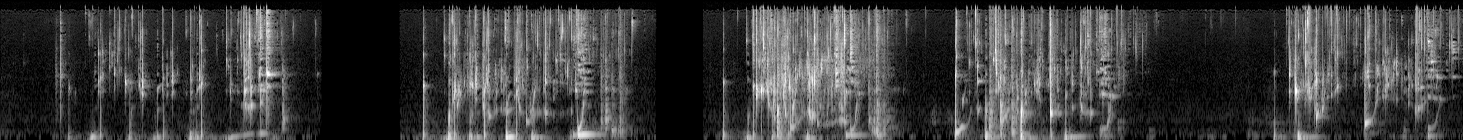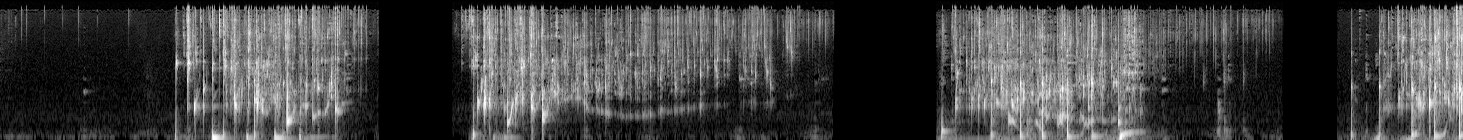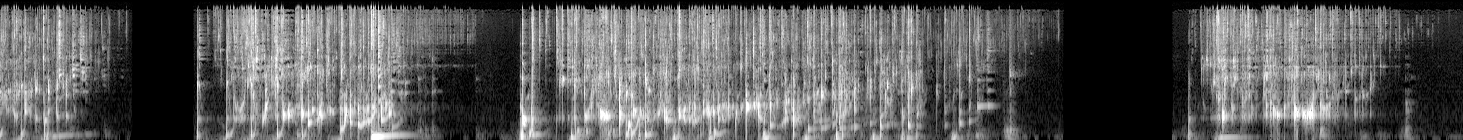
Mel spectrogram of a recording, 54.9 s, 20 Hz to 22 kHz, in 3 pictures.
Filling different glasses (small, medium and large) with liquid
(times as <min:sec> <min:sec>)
0:30.2 0:32.5, 0:35.5 0:37.6, 0:39.0 0:42.1, 0:43.1 0:49.3, 0:51.4 0:54.0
